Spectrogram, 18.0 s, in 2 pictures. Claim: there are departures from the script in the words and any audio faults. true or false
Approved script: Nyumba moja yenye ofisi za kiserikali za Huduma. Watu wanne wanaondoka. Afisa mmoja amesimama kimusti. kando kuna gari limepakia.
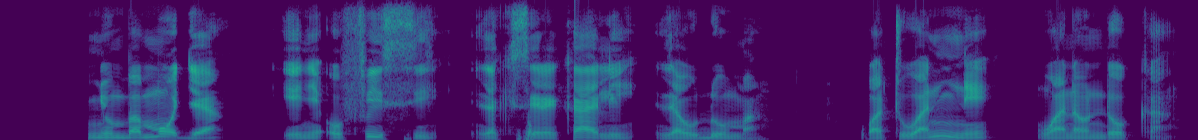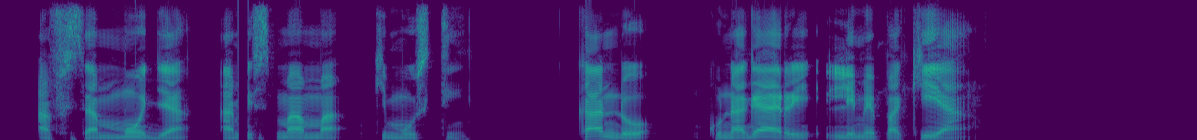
true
